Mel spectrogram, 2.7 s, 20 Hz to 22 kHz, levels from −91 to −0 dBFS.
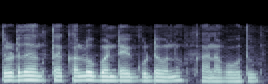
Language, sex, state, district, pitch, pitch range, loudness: Kannada, male, Karnataka, Koppal, 150 Hz, 135-155 Hz, -16 LUFS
